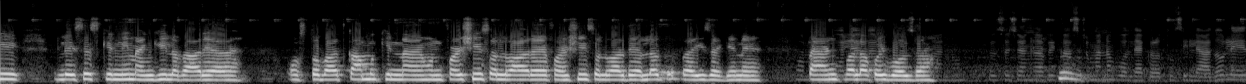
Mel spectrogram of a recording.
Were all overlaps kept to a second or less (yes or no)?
no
